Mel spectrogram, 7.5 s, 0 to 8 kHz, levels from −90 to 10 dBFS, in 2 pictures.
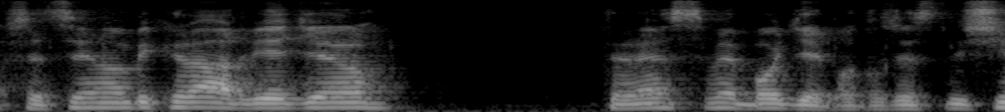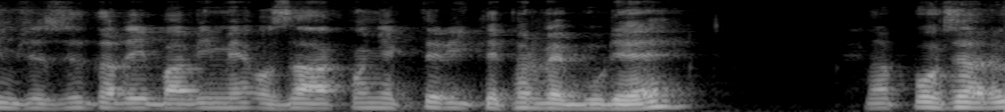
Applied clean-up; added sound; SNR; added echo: neural mask model DeepFilterNet 3.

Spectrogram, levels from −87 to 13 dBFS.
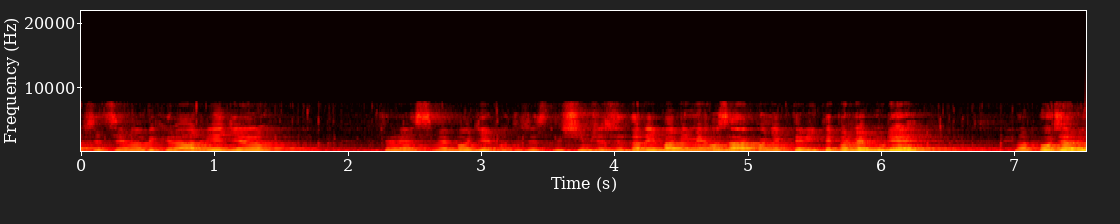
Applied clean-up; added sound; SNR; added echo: none; Trickle, dribble; 18 dB; reverberation time 0.6 s.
